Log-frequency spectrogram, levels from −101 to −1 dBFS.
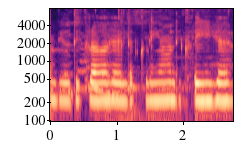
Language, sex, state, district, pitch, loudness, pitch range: Hindi, female, Himachal Pradesh, Shimla, 220 Hz, -15 LUFS, 215-220 Hz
